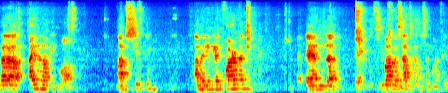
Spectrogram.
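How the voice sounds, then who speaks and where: A man with a high voice talks at a moderate pace, with big swings in loudness, long and frequent pauses, and ordinary pitch variation. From Chuuk, Micronesia. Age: 70s. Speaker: associate professor, former politician. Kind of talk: welcoming remarks. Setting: public forum with audience.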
